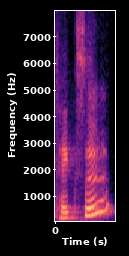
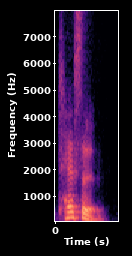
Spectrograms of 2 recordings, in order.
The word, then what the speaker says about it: Texel: Wir Deutschen sagen Texel, aber die Niederländer nennen die Insel Tessel mit Doppel-S.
